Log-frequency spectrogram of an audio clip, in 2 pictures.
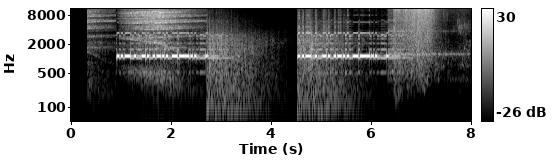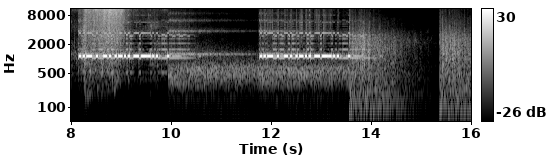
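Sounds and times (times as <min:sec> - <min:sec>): shrill stuttering ringing tone: 0:00.4 - 0:02.9, 0:08.2 - 0:11.1, 0:11.7 - 0:13.8
low rumble: 0:09.9 - 0:16.0.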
